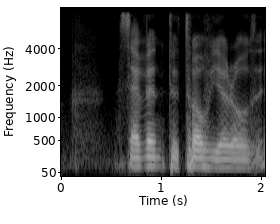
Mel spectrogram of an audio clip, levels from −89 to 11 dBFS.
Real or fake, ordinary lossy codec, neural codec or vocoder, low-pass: real; none; none; 7.2 kHz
